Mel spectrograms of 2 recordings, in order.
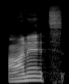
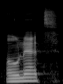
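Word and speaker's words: Onett: Onnit. I think some people say Onnit. I pronounce it Onnit because that makes sense. – It's always been Onnit to me, but it should be Onnit.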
